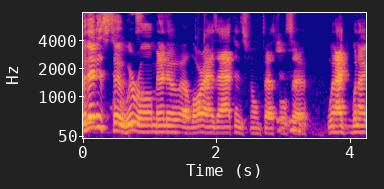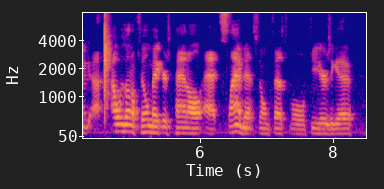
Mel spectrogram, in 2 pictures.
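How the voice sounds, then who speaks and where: Very fast speech in an American accent, with big swings in loudness and noticeable background noise. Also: man, fairly high pitch for a man, ordinary pitch variation. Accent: southern US hillbilly. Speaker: film festival director. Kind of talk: panel Q&A. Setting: live event with audience. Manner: casual, conversational.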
